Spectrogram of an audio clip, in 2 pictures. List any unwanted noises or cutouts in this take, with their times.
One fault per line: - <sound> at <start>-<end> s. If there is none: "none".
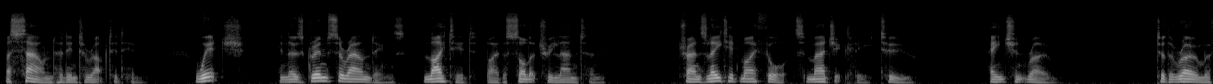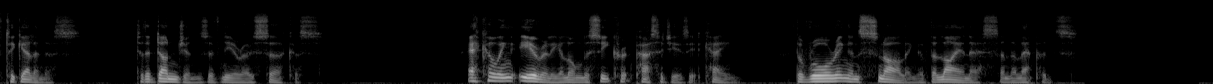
none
